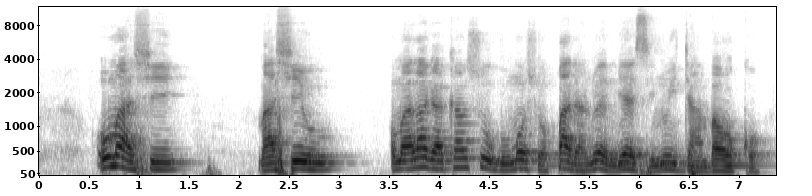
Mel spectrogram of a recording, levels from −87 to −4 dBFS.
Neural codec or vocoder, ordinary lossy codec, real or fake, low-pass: none; none; real; none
